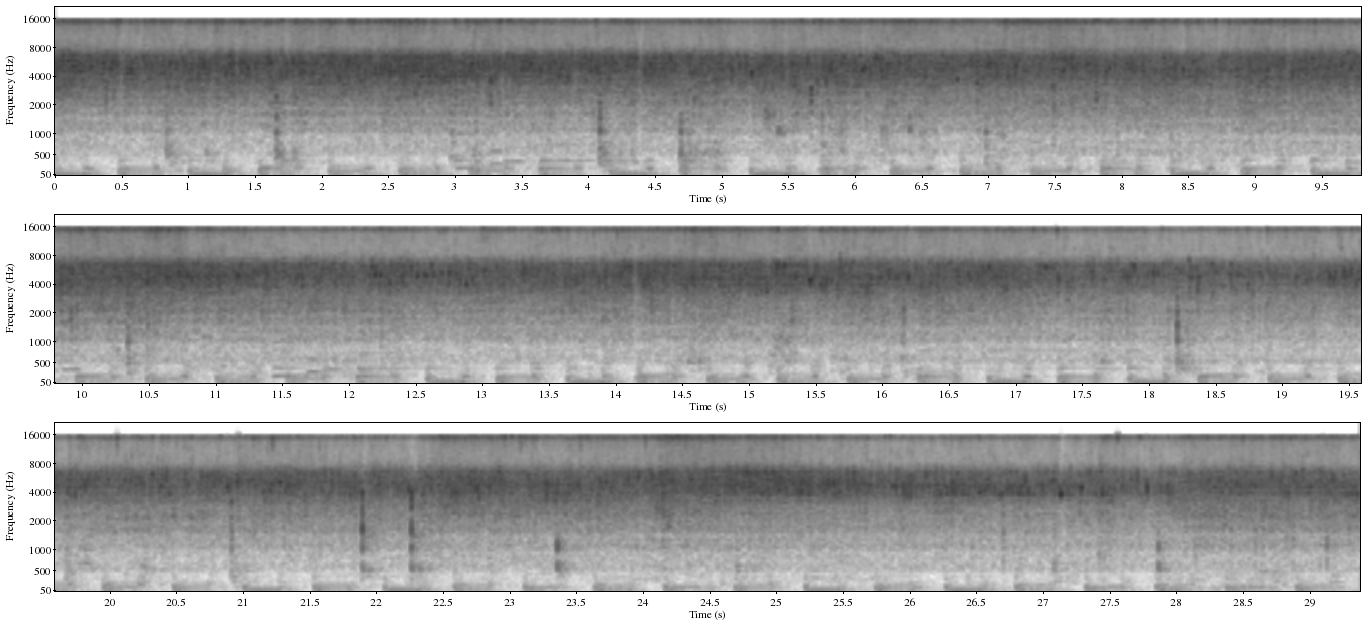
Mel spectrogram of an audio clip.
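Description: Marinated fish steaks shallow-frying in hot oil in a pan, a steady sizzle, with occasional light scrapes and taps of a metal spatula turning the pieces.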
